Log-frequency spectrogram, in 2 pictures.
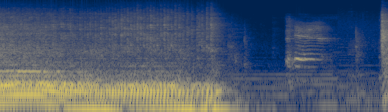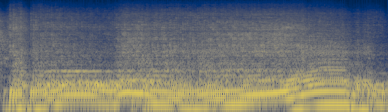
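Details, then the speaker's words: Mazda Miata before its new exhaust is installed, with the cat-back section off: harsh, raspy, buzzy drone at idle and on revs, ear-wrenchingly loud, sounding like a dying lawnmower. "i want to tripod to start up just so you can hear the before and after pulling off the card to see how ear-wrenchingly loud it is"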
